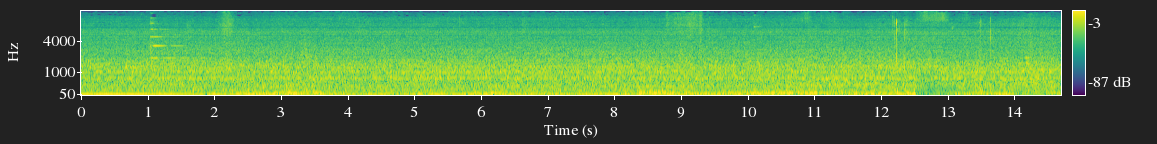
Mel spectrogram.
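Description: A train rumbles and rattles steadily along the tracks.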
